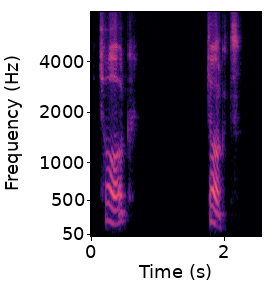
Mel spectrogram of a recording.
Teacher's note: en el verbo hablar, la L es casi muda, es una L diferente a la nuestra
